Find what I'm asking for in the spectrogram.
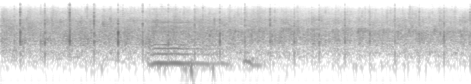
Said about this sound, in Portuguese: eu queria uma salva de palmas para os nossos convidados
